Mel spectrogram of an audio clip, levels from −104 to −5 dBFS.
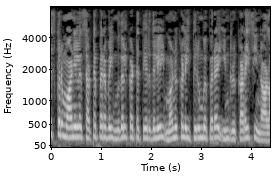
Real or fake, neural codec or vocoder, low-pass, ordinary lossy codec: real; none; none; none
